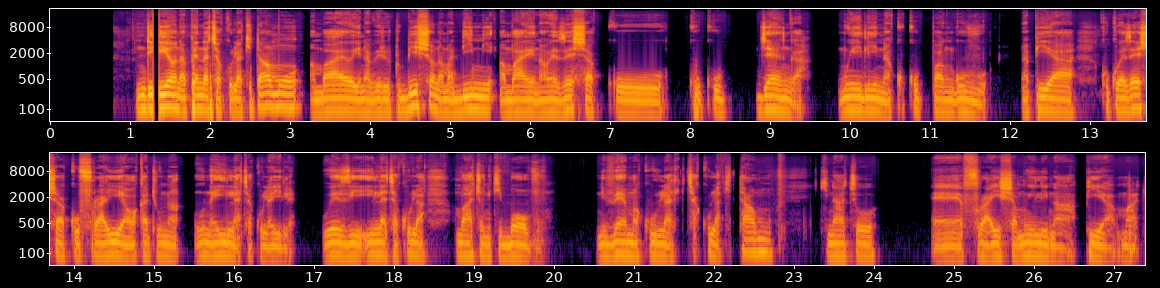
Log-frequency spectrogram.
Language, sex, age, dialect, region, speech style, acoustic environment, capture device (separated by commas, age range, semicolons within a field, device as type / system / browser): Swahili, male, 25-34, Kenya - Nairobi Sheng-influenced, Kenya, nervous, silence, mobile / Linux / Chrome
